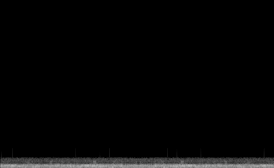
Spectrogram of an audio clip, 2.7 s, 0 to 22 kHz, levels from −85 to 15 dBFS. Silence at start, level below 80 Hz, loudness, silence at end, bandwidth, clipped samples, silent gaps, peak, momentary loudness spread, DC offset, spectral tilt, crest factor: 0 s; -42 dBFS; -24 LUFS; 0 s; 1.4 kHz; under 0.1%; none; -10 dBFS; 4 LU; under 0.1%; -17.5 dB/octave; 12 dB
